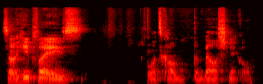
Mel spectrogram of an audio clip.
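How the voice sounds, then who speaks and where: Male podcast co-host, low-pitched, loose and rambling, quick to laugh. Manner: rambling, laughs often, trails off. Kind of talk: casual chat.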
